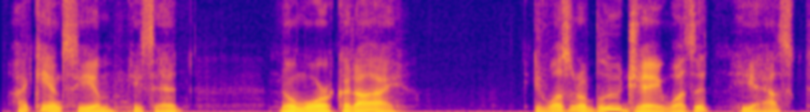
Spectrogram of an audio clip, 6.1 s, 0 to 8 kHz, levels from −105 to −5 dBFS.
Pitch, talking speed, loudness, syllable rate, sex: 115 Hz, 190 wpm, -17 LUFS, 5.1 syllables/s, male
